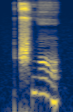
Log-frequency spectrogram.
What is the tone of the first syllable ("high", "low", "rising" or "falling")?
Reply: falling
